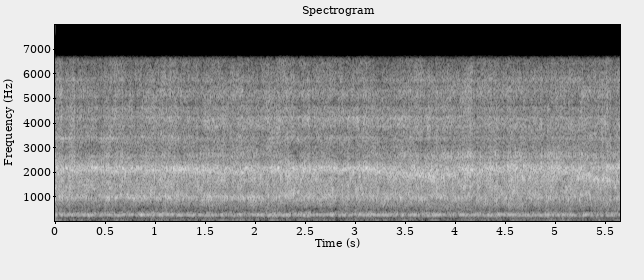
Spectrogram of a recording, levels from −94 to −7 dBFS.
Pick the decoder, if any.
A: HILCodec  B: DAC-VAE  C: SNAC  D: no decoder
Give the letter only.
A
